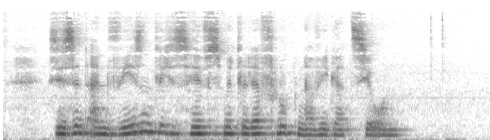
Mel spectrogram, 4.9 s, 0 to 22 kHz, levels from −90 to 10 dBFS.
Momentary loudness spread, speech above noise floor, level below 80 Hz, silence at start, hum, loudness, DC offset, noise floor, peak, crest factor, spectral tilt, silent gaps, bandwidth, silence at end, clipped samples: 8 LU; 31 dB; -58 dBFS; 0.2 s; none; -28 LUFS; under 0.1%; -59 dBFS; -14 dBFS; 16 dB; -5.5 dB/octave; none; 15.5 kHz; 0.85 s; under 0.1%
